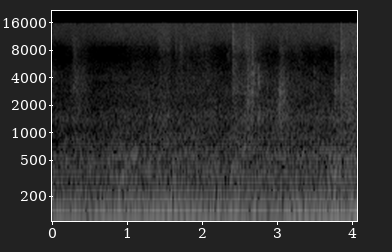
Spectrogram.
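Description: A page of paper is turned and rustles.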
